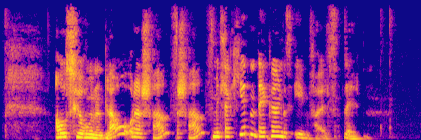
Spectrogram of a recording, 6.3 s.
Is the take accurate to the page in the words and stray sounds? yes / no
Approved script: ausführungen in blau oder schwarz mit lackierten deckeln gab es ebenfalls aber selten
no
